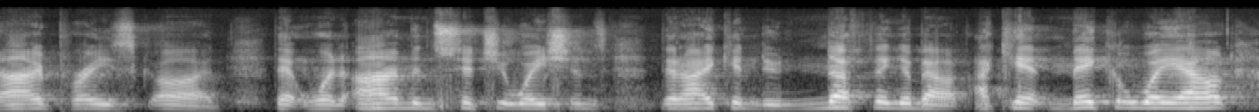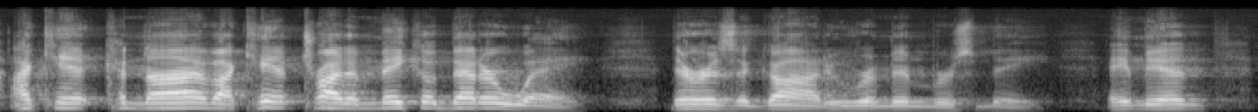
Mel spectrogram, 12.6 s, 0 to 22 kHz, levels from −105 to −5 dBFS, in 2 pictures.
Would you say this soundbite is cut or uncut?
cut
